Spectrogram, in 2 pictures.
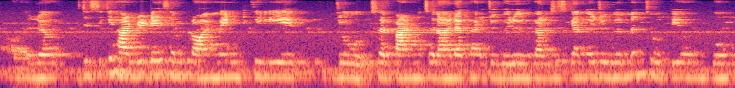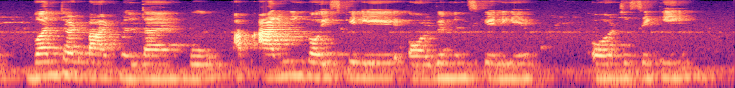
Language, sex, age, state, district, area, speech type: Hindi, female, 18-30, Rajasthan, Jodhpur, urban, spontaneous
